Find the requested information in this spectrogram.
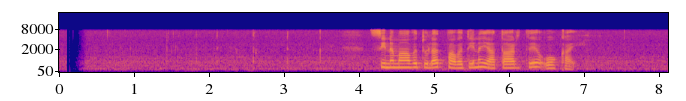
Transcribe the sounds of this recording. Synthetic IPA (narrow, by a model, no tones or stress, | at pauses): sinemaːʋət̪ulɐt̪̚pɐʋət̪inəjat̪aːrt̪ɐjəʔoːkɐj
